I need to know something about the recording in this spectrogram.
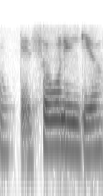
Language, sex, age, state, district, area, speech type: Malayalam, female, 45-60, Kerala, Palakkad, rural, conversation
